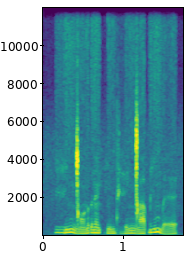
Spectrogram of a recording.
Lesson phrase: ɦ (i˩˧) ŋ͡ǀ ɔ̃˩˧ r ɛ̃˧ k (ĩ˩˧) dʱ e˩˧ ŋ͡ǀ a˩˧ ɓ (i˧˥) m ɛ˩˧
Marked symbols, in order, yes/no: no, yes, yes

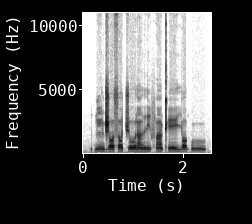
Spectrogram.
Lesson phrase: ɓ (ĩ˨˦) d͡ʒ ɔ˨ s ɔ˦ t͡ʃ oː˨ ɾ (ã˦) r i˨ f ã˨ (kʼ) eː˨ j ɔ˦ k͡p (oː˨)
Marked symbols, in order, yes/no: yes, no, yes, no

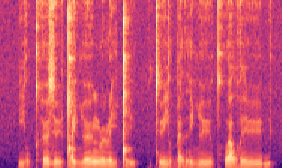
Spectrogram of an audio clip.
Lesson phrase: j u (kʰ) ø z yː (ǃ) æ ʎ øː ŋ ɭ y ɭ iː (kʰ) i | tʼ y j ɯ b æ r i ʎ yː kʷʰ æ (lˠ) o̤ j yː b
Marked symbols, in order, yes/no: yes, yes, no, yes

